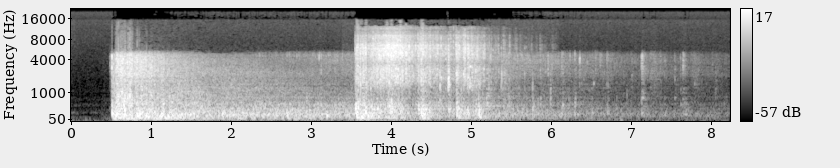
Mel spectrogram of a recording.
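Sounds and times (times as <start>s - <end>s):
shell explosion: 0.5s - 6.2s
warship cannon shot: 0.5s - 6.2s.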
